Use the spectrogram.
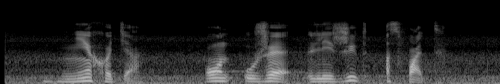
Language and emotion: Russian, neutral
